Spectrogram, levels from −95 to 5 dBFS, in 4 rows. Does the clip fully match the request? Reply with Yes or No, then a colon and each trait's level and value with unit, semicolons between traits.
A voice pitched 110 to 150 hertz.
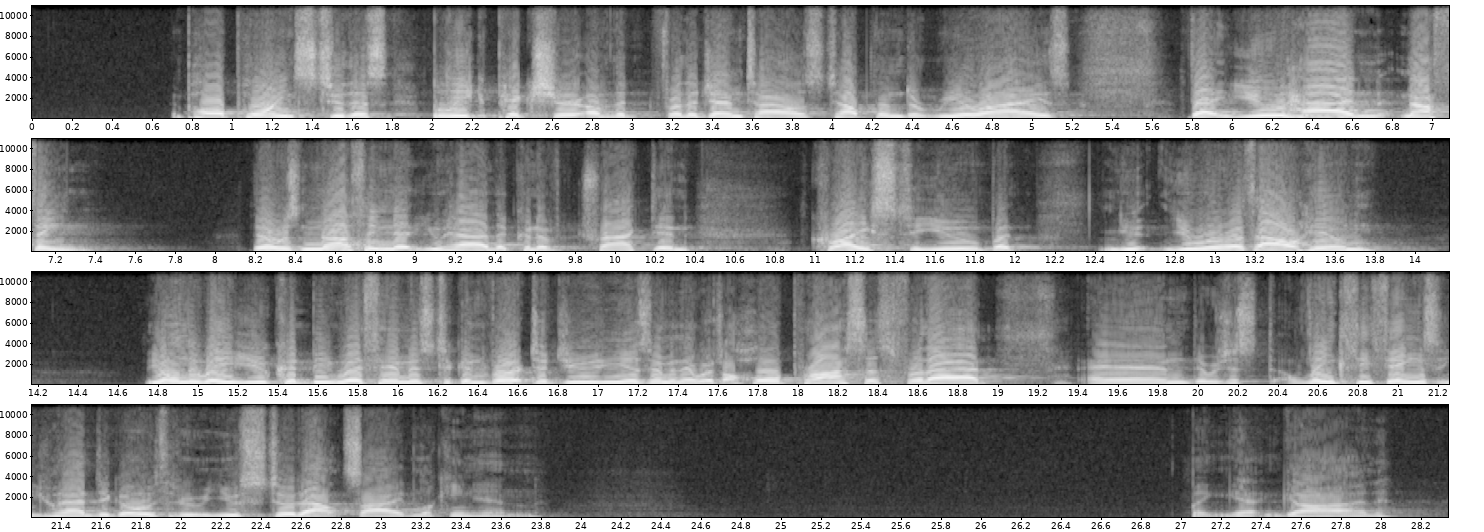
Yes: low, 135 Hz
